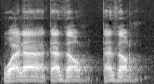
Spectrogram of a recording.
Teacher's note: Zannya tetap tipis Ibu.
